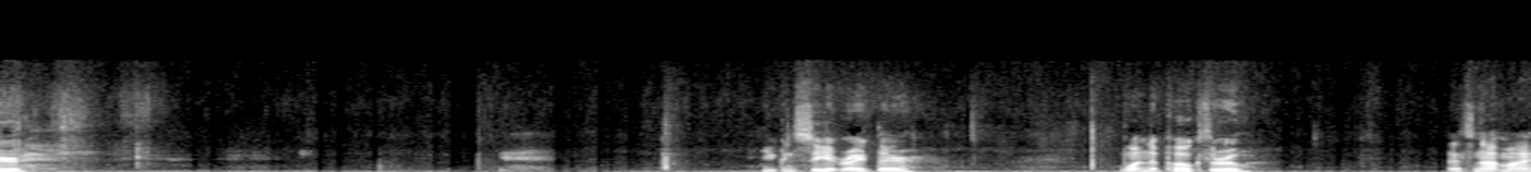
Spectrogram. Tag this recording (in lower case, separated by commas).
speech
